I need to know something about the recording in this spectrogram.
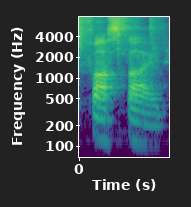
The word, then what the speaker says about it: phosphide: is oxide fluoride phosphorus phosphorus is a little strange because where does that first syllable end it takes it all the way to the end of the pH so it's phos you know I would probably if I was just brand new to chemistry I probably would have put fide phos right but it's include that second pH so it's phosphide okay sulfide chloride selenium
